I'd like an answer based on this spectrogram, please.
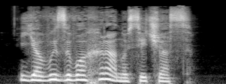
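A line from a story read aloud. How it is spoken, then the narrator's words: Calm. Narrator (Russian): спокойно говорит чертова бюрократка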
